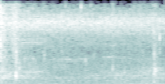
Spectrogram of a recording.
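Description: Steady, faint outdoor background hiss with a few light ticks.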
